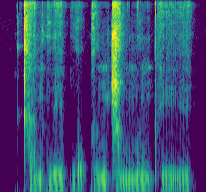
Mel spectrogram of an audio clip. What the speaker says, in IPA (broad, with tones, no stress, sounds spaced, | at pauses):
kʰ a˧˥ n k w e˧˥ ɪ̯ p w ɔ̰˨˩ k ɤ˧˥ ŋ ʈ͡ʂ ɤ̰˨˩ ŋ n̪ ɤ˧˥ ŋ pʰ ḛ˨˩˦ ɪ̯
